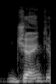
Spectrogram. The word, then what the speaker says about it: Cenk: I mean, Cenk is spelled C-E-N-K, but the C is pronounced like a J. It's not pronounceable. It's not possible. No one knows that in Turkish, C is pronounced as a J.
